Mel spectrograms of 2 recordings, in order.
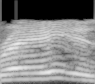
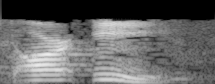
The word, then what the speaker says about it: Re: And Ray is next, R-E. Because it's the Latin spelling or pronunciation and not English. So it's Ray and not Re.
